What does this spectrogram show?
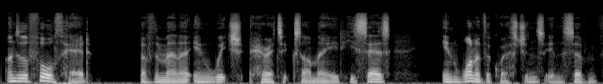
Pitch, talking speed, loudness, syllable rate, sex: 105 Hz, 220 wpm, -20 LUFS, 6.1 syllables/s, male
